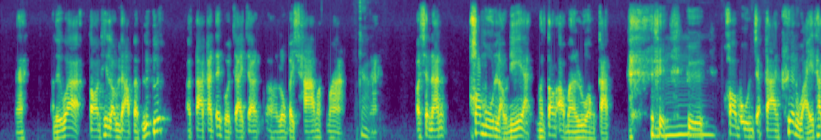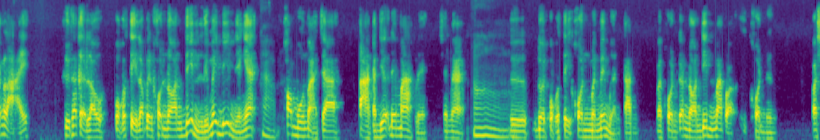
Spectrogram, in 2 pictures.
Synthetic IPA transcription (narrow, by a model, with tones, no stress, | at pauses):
na˦˥ | ɾɯː˩˦waː˥˩t̪ɔː˧nt̪iː˥˩ɾa˧wda˨˩p̚bɛː˨˩p̚lɯ˦˥k̚lɯ˦˥k̚ | ʔa˨˩t̪ɾaː˧kaː˧nt̪a˥˩nhu˩˦ət͡ɕa˧jt͡ɕa˨˩ʔəː˨˩lo˧ŋpa˧jt͡ɕʰaː˦˥maː˥˩k̚maː˥˩k̚na˦˥ | pʰɔ˦˥t͡ɕʰa˧na˦˥n | kʰɔː˥˩muː˧nla̰˨˩wniː˦˥ʔa˨˩ma˧nt̪ɔ˥˩ŋʔa˧wmaː˧ɾu˧əmka̰˧n | kʰɯː˧kʰɔː˥˩muː˧nt͡ɕaː˨˩kːaː˧nkʰɯ˥˩ənwa̰˩˦jt̪ʰa˦˥ŋla̰ː˩˦j | kʰɯː˧t̪ʰaː˥˩ɤː˨˩t̪̚ɾa˧wpo˨˩kːa˧t̪i˨˩ɾa˧wpe˧nkʰo˧nːɔː˧ndi˥˩nlɯː˩˦ma˥˩jdi˥˩nja˨˩ŋːi˦˥ɐkʰɔː˥˩muː˧nma˧ʔːt̪̚t͡ɕa˨˩ | t̪aː˨˩ŋka˧njɤ˦˥ʔdaː˥˩jmaː˥˩k̚lɤː˧j | t͡ɕʰa˥˩jma˦˥˩ʔɯː˧doː˧jpo˨˩kːa˧˥t̪i˨˩kʰo˧nma˧nma˥˩jmɯ˩˦ənka˧n | baː˧ŋkʰo˧nkɔː˥˩nɔː˧ndi˥˩nmaː˥˩k̚ːwa̰ː˨˩ʔiː˨˩kʰːo˧nːɯ˧ŋ | pʰɔ˦˥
